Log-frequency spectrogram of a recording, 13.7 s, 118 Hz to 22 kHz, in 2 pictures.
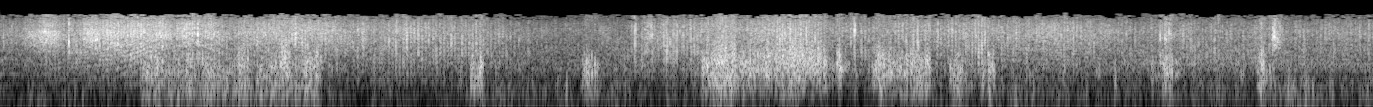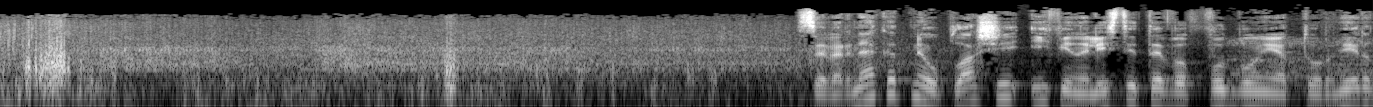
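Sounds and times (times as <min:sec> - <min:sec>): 
strong wind blowing across an open airfield: 0:00.0 - 0:12.1
speech: 0:10.9 - 0:13.7.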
